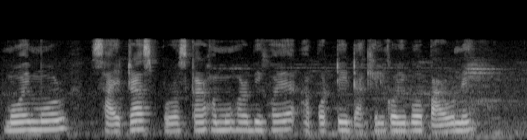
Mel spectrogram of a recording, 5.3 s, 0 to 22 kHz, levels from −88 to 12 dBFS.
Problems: constant background noise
